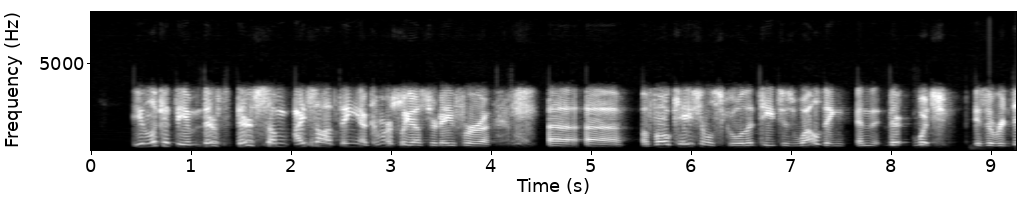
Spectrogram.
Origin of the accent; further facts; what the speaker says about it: Arizona, United States; also born or lived in Alaska; I was born in Alaska, and I grew up in Arizona.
